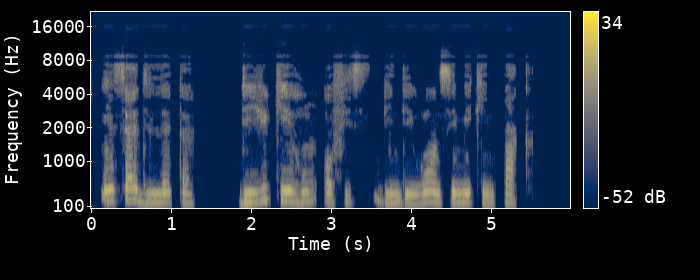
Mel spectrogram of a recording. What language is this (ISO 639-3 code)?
pcm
